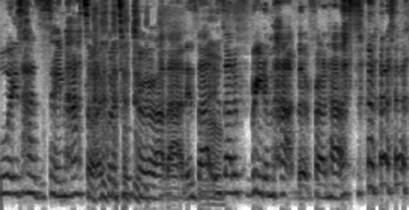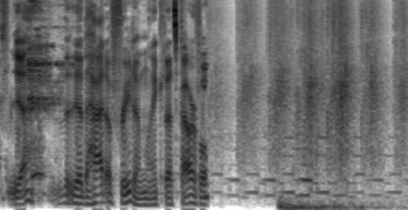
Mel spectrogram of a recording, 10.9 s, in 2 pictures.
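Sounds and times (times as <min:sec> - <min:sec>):
speech: 0:00.0 - 0:08.4
laughter: 0:00.8 - 0:03.2, 0:04.4 - 0:07.3
group clapping in sync: 0:08.2 - 0:10.8.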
